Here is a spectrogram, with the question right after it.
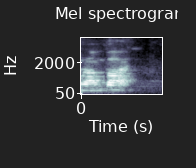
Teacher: Ramban is pronounced with the emphasis on the second syllable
